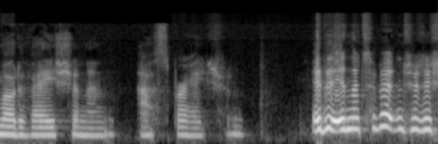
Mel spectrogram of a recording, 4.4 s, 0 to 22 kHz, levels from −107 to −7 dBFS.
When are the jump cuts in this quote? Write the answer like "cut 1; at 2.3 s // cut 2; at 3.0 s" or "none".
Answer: cut 1; at 3.1 s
